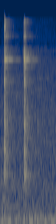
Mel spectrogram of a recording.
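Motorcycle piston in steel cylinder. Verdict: Loose.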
